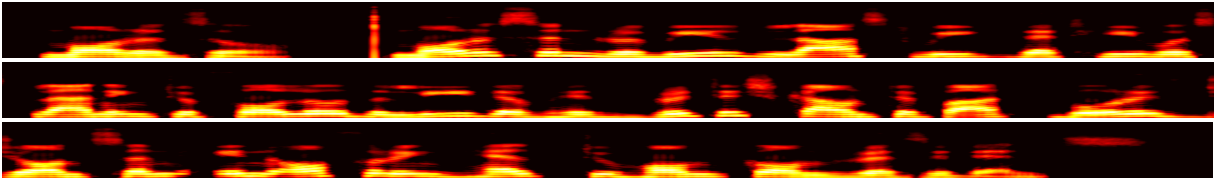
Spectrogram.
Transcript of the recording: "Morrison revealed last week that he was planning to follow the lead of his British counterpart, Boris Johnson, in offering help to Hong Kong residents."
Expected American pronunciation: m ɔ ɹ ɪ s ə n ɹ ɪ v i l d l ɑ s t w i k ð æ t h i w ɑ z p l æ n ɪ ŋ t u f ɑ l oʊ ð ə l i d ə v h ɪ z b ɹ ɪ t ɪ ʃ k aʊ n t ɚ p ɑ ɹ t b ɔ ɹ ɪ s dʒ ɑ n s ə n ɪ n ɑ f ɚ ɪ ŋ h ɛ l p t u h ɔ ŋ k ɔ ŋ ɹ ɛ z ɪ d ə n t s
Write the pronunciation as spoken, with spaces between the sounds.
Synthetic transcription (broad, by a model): m ɔ ɹ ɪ s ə n ɹ ɪ v i l d l ɑ s t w i k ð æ t h i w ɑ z p l æ n ɪ ŋ t u f ɑ l oʊ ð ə l i d ə v h ɪ z b ɹ ɪ t ɪ ʃ k aʊ n t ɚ p ɑ ɹ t b ɔ ɹ ɪ s dʒ ɑ n s ə n ɪ n ɑ f ɚ ɪ ŋ h ɛ l p t u h ɔ ŋ k ɔ ŋ ɹ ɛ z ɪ d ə n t s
